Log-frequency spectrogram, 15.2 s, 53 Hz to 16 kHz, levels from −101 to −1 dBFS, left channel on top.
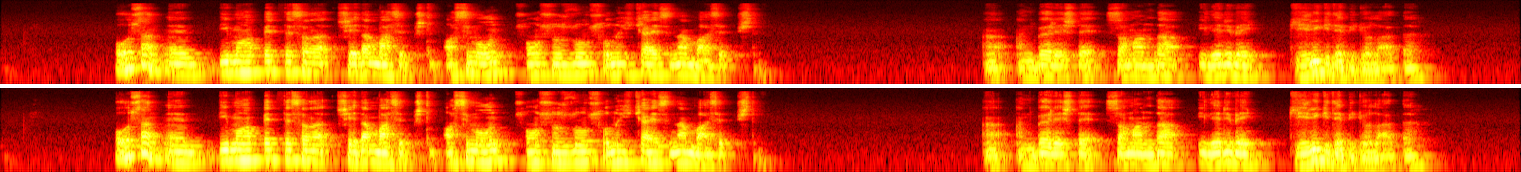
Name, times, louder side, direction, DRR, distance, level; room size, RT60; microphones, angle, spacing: voice 1, 1.2-5.0 5.3-7.5 9.8-12.6 12.9-14.2, right 2 dB, 75° right, 5 dB, 0.7 m, -21 dB
3.2 x 2.8 x 2.3 m, 0.43 s
head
